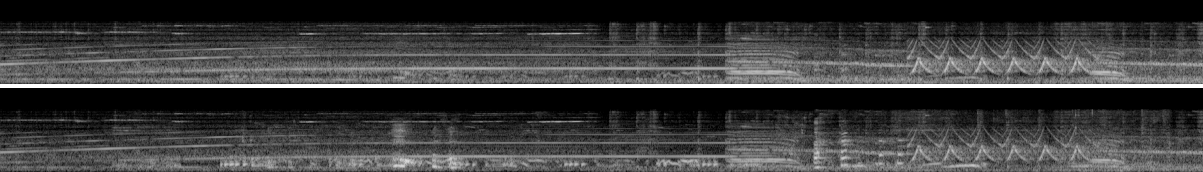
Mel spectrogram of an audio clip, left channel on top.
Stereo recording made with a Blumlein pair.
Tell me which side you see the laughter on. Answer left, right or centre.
right.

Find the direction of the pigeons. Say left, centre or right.
right.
